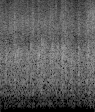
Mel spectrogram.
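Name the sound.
church congregation applause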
